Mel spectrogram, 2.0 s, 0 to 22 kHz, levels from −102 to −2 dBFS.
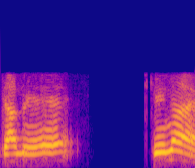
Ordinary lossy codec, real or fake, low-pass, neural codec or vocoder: AAC, 24 kbps; fake; 3.6 kHz; vocoder, 44.1 kHz, 128 mel bands, Pupu-Vocoder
